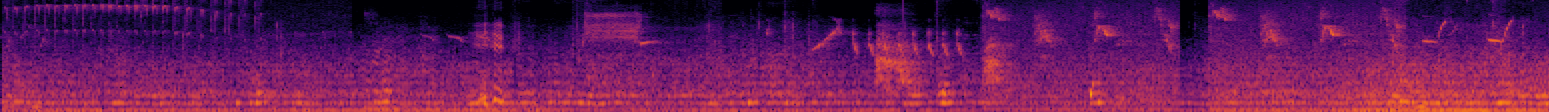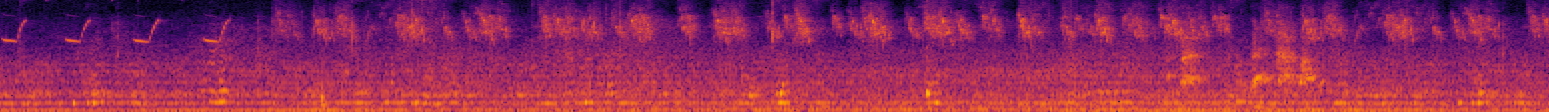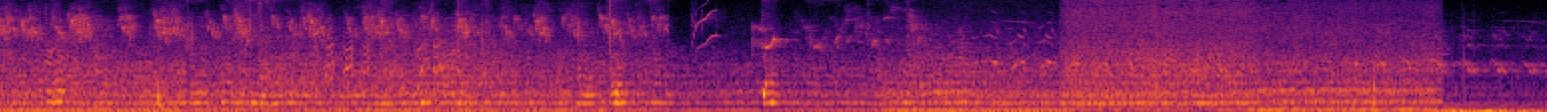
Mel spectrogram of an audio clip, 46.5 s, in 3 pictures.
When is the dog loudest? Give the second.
28 s.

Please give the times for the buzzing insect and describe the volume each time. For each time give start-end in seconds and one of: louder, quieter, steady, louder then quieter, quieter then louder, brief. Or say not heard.
0.0-46.4 louder.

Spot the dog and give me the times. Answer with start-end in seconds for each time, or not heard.
8.7-10.2, 27.1-28.8.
